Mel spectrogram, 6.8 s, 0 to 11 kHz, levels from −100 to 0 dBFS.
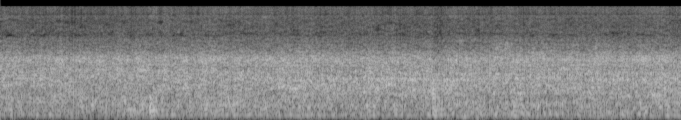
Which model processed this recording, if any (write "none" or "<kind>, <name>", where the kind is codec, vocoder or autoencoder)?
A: vocoder, WaveNeXt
